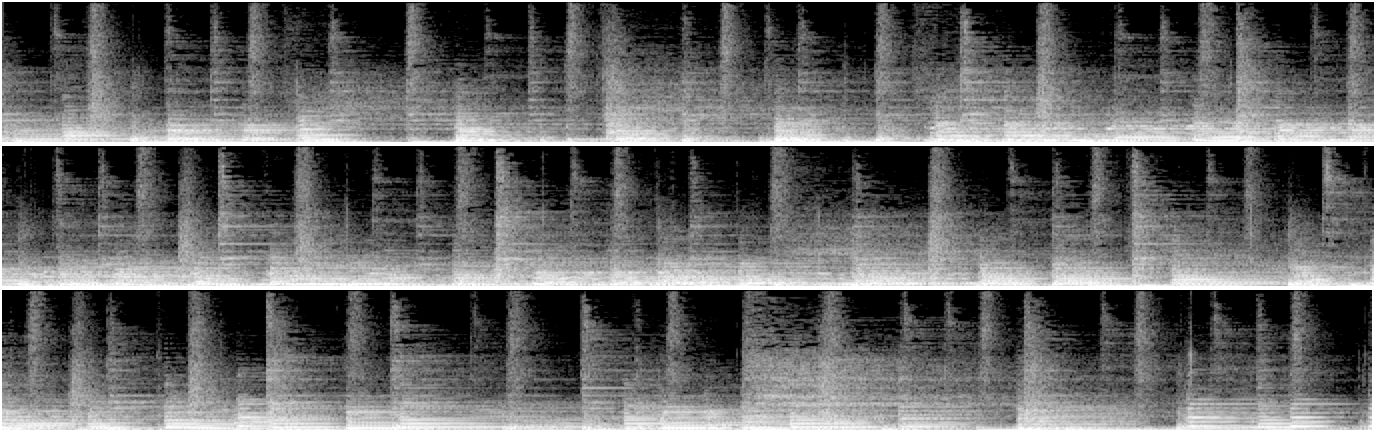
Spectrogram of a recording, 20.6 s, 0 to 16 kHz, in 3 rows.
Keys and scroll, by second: 3.5 2, 3.7 F4, 8.5 F3, 9.6 F3, 13.8 F3, 14.9 F3, 18.4 1, 19.5 1, 19.7 F4.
